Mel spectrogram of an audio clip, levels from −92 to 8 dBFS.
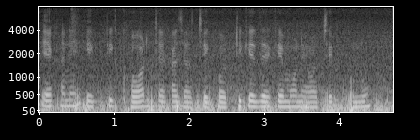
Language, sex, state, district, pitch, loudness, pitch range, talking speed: Bengali, male, Tripura, West Tripura, 150 Hz, -17 LUFS, 145-155 Hz, 140 wpm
